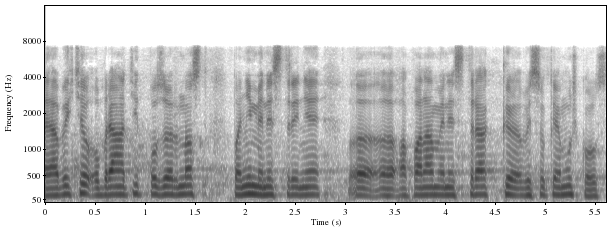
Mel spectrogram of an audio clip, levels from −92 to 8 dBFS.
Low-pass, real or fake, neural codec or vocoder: 7.2 kHz; fake; codec, 16 kHz, 2 kbps, FunCodec, trained on Chinese and English, 25 frames a second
